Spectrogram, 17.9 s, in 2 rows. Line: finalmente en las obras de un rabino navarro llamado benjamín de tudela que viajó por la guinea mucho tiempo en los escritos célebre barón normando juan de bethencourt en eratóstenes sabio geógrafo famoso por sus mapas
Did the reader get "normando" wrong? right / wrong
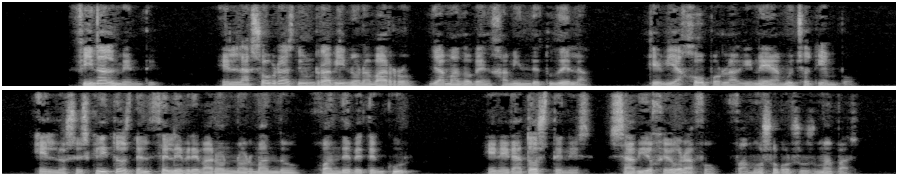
right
